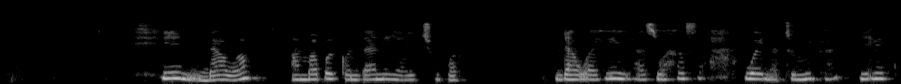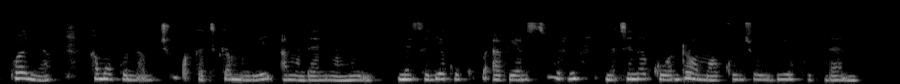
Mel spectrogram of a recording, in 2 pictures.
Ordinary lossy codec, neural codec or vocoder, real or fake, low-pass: Opus, 32 kbps; none; real; 7.2 kHz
